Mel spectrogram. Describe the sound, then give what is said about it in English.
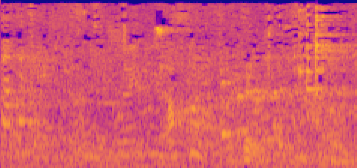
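Steady, overlapping chatter from many diners fills the Blind Cow, a restaurant in total darkness, with occasional light clinks of glasses and dishes ringing out above the continuous murmur of voices. “Eating at the Blind Cow takes some getting used to.”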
